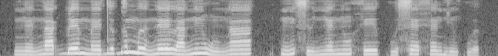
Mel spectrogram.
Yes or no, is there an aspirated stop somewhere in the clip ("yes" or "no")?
no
